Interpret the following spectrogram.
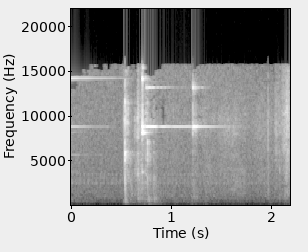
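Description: Small metal bolts clinking against each other as they are handled, two light clicks with a brief high ring about half a second in, then a fainter click past the middle.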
